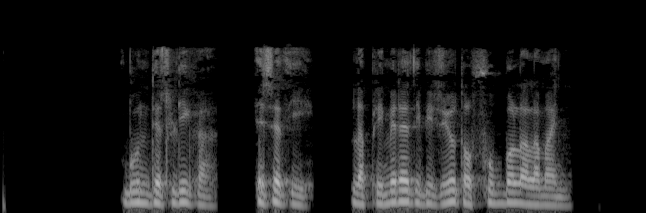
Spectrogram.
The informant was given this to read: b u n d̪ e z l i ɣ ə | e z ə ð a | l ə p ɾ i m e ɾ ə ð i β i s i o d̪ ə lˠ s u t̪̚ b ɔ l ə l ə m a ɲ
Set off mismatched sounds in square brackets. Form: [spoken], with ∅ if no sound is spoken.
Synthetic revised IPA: b u n d̪ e z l i ɣ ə | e z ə ð [i] | l ə p ɾ i m e ɾ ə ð i β i [z] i o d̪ ə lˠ [f] u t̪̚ b ɔ l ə l ə m a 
